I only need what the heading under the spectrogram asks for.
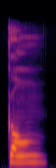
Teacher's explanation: Gong is the first tone. You hold it high and flat.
